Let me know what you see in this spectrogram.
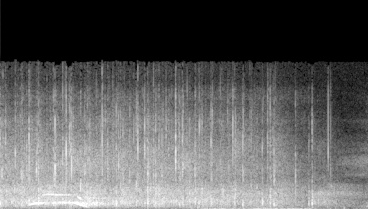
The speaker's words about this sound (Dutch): Dit applaus was voor jou. Want dat is wat Jezus deed. Hij applaudisseerde voor jou.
